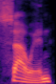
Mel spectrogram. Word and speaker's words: Samhain: Pronounced Samhain, it marked the end of the harvest and the beginning of winter, the dark half of the year.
